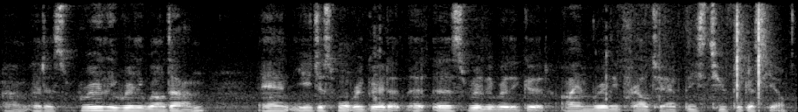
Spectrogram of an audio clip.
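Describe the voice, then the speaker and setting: Recorded indoors on a camera mic with some background noise, a man with a cold reviews a toy. His voice is medium-pitched, level and at normal speed, yet his manner is casual and gushing, full of repeated "awesome" and "really."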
